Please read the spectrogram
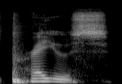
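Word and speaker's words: praeus (πραΰς): The word is praeus, is how it's pronounced in the Greek, which means mild or calm.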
